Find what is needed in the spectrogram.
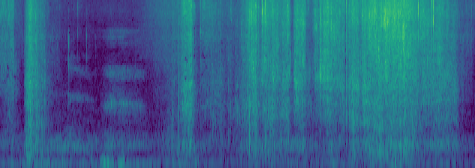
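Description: Leafy radish tops rustling and crackling as a large green Margelan radish is pulled from the bed and handled among the plants, louder in the second half.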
